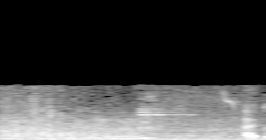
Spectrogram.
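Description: Road traffic noise, a steady rush of passing vehicles that eases off after about a second and a half.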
